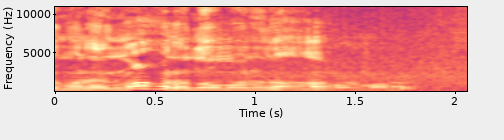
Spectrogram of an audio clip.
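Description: A man's voice in one long, drawn-out sing-song vocalisation without clear words, its pitch sliding up and down, trailing off near the end.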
